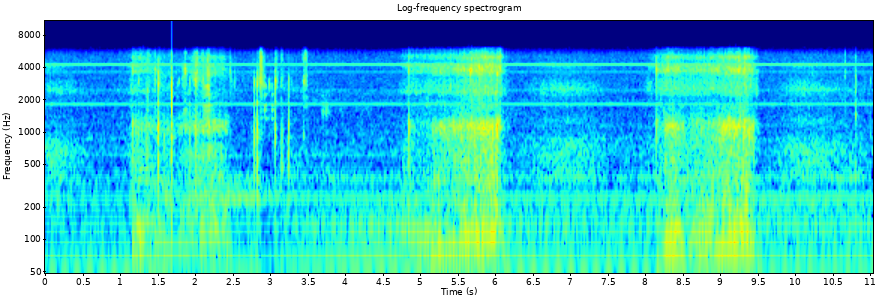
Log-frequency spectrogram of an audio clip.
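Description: Rough, low rattling snores in repeated bursts several seconds apart over a steady background hum, typical sleep snoring.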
